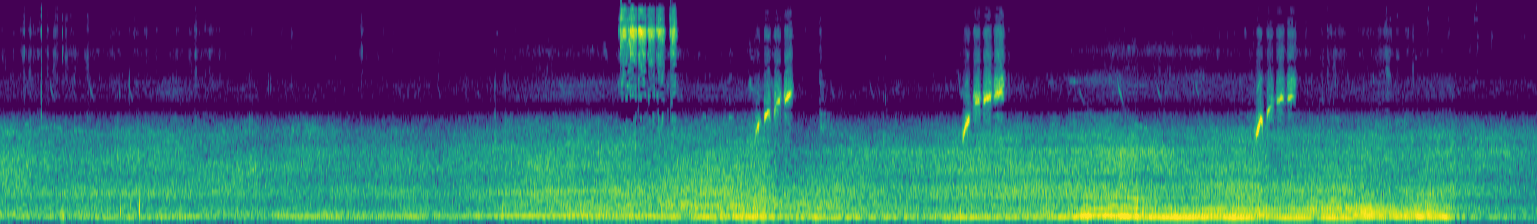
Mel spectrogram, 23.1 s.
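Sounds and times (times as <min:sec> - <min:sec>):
high buzzy bird call: 0:09.3 - 0:10.2.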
